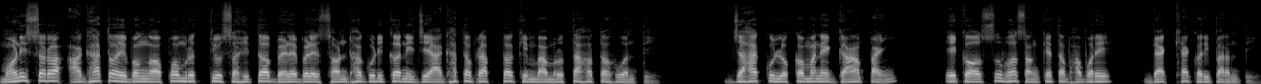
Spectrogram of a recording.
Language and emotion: Odia, neutral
